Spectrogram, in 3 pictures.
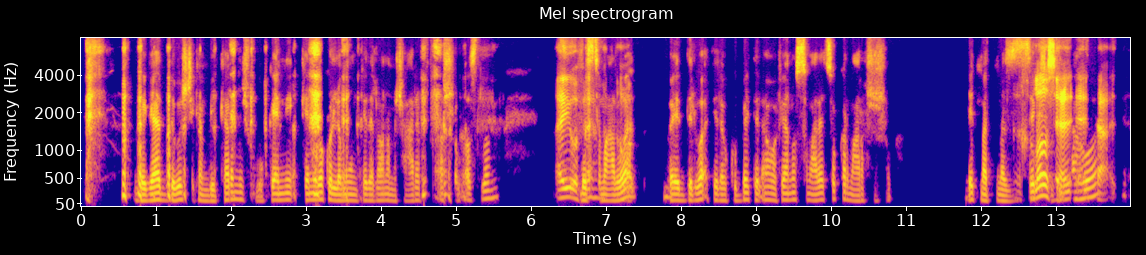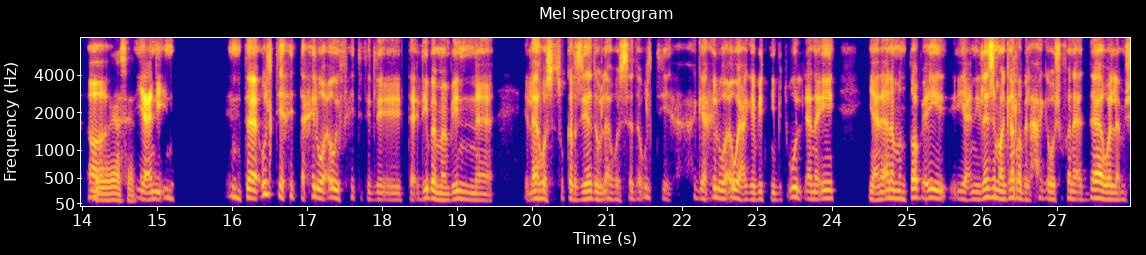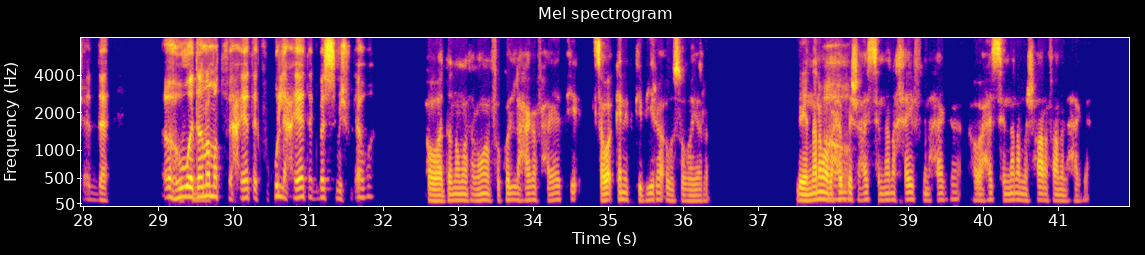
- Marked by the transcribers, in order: giggle; other background noise
- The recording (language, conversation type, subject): Arabic, podcast, إزاي بتستمتع بتحضير فنجان قهوة أو شاي؟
